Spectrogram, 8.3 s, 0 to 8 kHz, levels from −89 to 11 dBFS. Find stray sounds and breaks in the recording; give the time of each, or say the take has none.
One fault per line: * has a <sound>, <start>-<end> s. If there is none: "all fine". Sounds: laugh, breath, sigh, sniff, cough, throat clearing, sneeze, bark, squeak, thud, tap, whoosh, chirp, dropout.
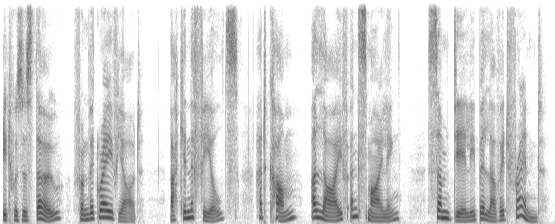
all fine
